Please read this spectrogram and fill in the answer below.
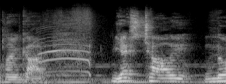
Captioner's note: Charlie meows loudly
